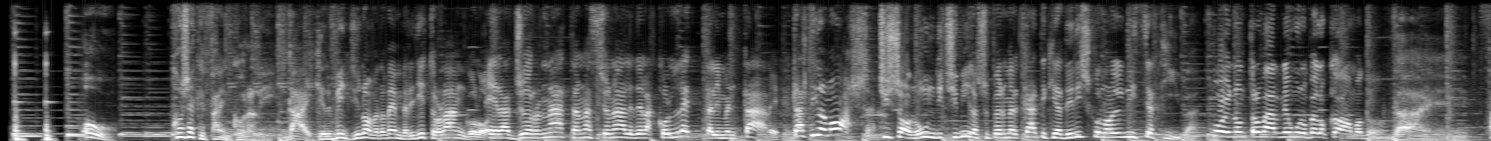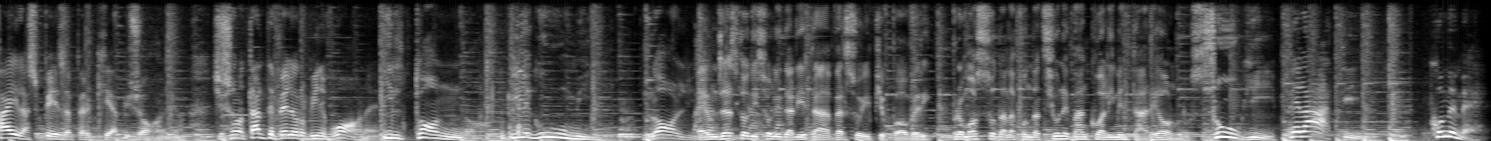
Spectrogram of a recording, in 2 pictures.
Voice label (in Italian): spot audio, ita; Banco Alimentare; Parrocchia S. Alessandro – Gallarate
